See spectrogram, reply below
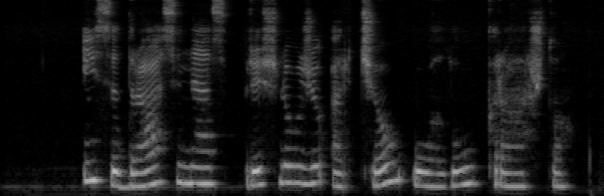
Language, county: Lithuanian, Šiauliai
